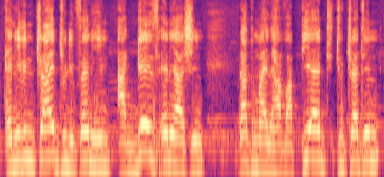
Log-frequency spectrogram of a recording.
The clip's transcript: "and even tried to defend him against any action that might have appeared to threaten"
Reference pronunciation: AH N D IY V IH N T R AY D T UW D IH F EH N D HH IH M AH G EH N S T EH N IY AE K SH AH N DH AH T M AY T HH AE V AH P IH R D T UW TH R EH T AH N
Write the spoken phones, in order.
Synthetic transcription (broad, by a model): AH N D IY V IH N T R AY D T UW D IH F EH N D HH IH M AH G EH N S T EH N IY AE SH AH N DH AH T M AY T HH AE V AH P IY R D T UW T R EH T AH N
